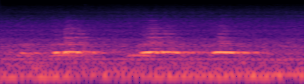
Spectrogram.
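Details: Great horned owl of the Pacific Northwest giving three deep, even hoots, each under half a second, spaced under a second apart over a faint low rumble.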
